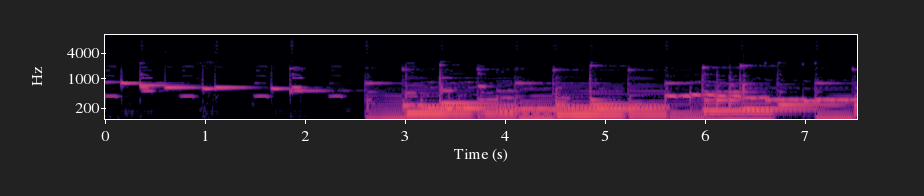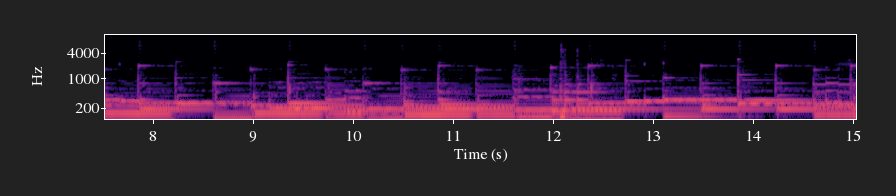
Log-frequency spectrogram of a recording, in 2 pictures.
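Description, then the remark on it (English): A bright electronic phone notification melody for incoming text messages plays without stopping. A few high plinking notes lead in, then a fuller tune with a deep bass line keeps going, loud, with no talking. “Okay, I'm getting a ton of texts and my phone is being”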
